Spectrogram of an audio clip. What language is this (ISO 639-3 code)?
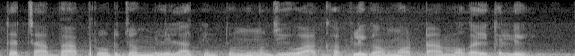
ori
